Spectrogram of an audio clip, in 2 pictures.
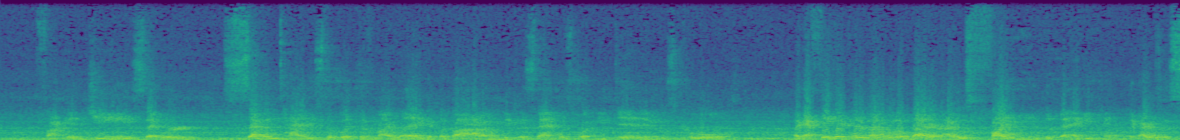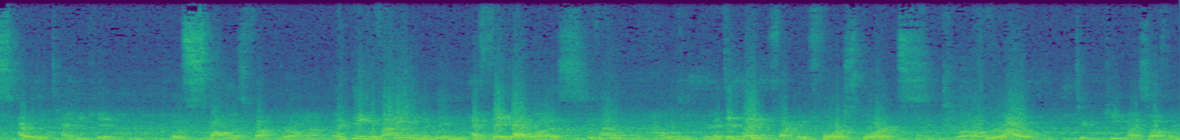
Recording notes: we will get better mics i swear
